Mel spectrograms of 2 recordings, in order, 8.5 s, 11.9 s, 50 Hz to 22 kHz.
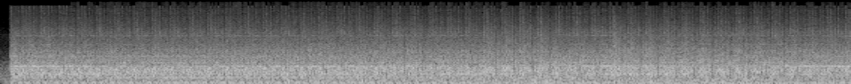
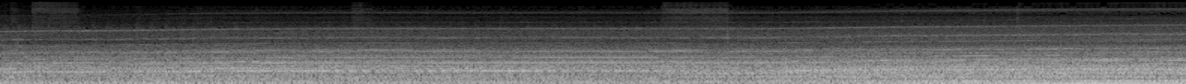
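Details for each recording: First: SD45-2 locomotive diesel started outside with previously stuck injectors left disconnected: heavy loud idle with uneven lumpy beats about three a second from cylinders not firing. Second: SD45-2 locomotive 8954 after freeing stuck fuel injectors, all injectors reconnected: heavy diesel rising smoothly to 8th notch in self-load, steady drone, no misses or knocks; normal running.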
